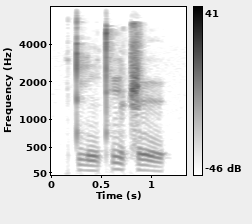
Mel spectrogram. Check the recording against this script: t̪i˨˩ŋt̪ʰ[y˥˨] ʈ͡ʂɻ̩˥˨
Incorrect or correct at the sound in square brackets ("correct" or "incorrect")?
correct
